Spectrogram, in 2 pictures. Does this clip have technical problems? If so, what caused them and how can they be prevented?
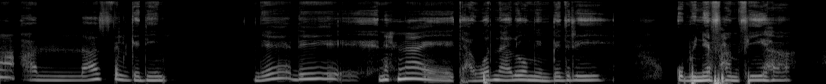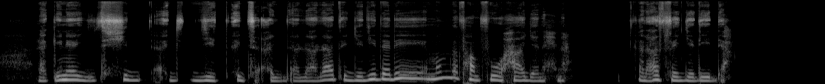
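No, nothing in this speech recording stood out as a technical problem on listening, so there is nothing here to trace to a cause or to prevent.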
